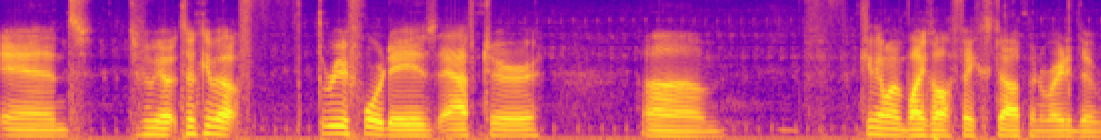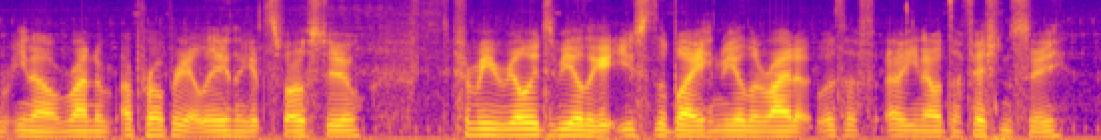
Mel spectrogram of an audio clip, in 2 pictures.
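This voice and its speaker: A man talks very fast at a medium pitch, his intonation flat and monotone. Noticeable background noise runs underneath. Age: 20s. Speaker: dirt bike vlogger. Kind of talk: casual video commentary. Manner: hesitant, many fillers.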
